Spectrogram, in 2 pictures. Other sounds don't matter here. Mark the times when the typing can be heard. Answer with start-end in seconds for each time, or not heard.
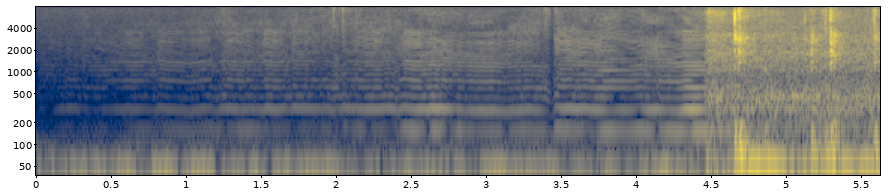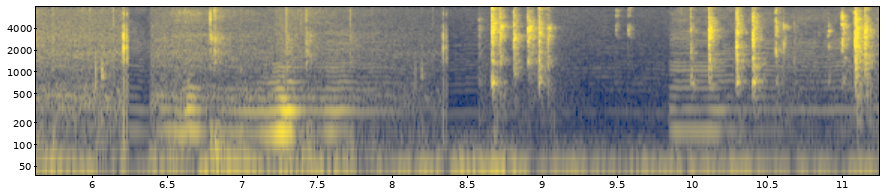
4.5-11.2.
